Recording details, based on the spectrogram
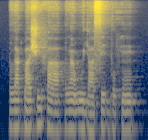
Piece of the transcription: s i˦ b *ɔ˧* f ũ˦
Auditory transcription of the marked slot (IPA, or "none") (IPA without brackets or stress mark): o˧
